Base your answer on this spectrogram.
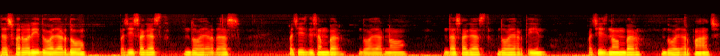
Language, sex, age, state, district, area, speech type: Urdu, male, 18-30, Uttar Pradesh, Ghaziabad, urban, spontaneous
